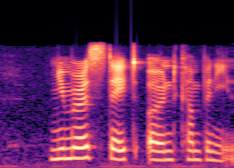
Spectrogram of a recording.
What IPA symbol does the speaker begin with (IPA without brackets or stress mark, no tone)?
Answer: n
